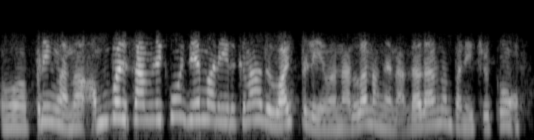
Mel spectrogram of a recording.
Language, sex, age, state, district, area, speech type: Tamil, female, 18-30, Tamil Nadu, Thanjavur, urban, conversation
